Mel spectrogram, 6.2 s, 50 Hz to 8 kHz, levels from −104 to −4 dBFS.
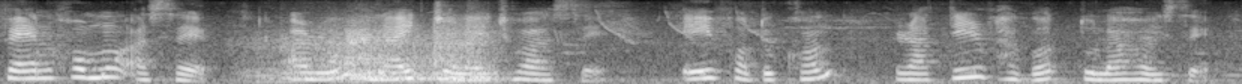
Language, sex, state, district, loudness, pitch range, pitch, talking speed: Assamese, female, Assam, Sonitpur, -17 LUFS, 220-260 Hz, 235 Hz, 145 wpm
